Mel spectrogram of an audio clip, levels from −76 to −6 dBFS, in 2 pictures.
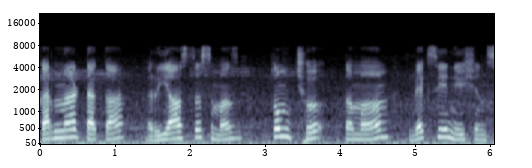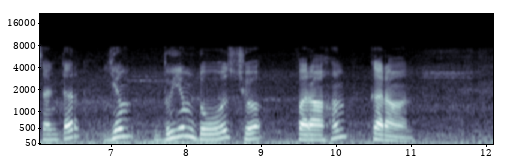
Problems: constant background noise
